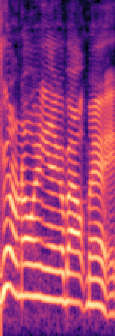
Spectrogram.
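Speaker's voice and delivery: put-on mean old man voice. Retelling the old neighbor's scared reply: imitating Krunkleberg's mean old voice. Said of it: "Krunkleberg is a mean old guy, so he sounds like that".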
